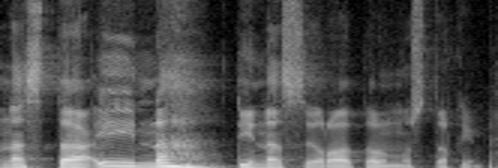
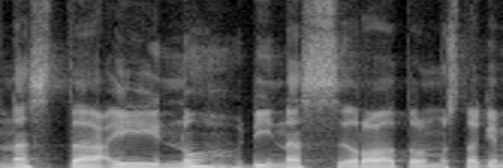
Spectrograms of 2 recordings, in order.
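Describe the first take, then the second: First: Nasta'in ends with an a vowel. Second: Nasta'in ends with an u vowel. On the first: The speaker calls it wrong. "harusnya dhammah diganti fathah" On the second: The speaker calls it right. "kan harusnya"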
